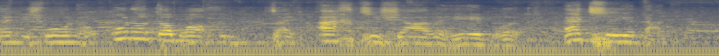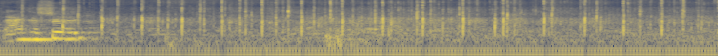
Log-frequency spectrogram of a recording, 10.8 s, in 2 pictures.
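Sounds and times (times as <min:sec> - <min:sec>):
speech: 0:00.0 - 0:06.2
audience applause after a talk: 0:05.8 - 0:10.7.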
